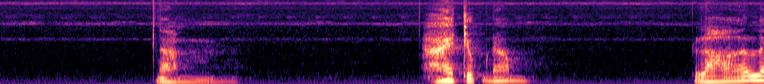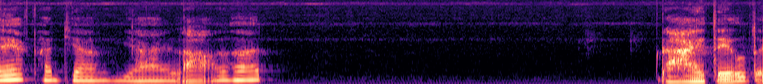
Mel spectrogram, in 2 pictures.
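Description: A middle-aged man speaks calmly and close by, in short phrases with pauses.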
